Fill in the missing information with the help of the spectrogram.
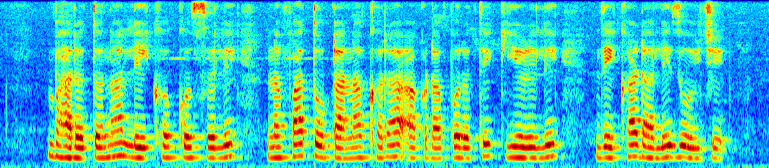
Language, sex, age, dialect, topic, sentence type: Marathi, female, 25-30, Northern Konkan, banking, statement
